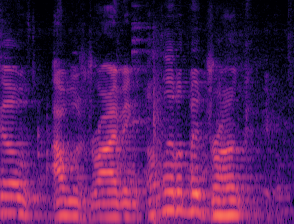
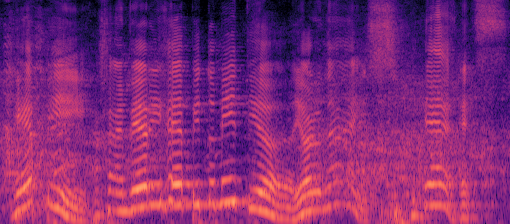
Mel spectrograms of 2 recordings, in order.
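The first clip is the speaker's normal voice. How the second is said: higher, stiff Eastern European accent with no smile; 6 semitones higher, much slower than usual. Shown as a demonstration. Comedian demonstrating how Eastern Europeans greet people, in a stiff higher Eastern European accent. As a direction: play a grim Eastern European greeting a stranger. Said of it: "just like this".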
